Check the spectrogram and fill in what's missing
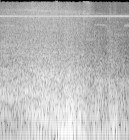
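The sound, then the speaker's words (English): A big truck rumbles past on the road in Ludlow, its deep engine roar swelling to a peak midway and then easing off as it moves away. No voices. “One hell of a big truck.”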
